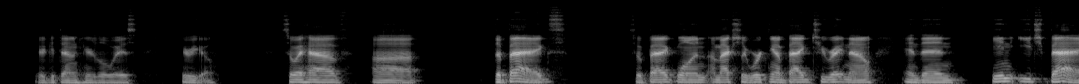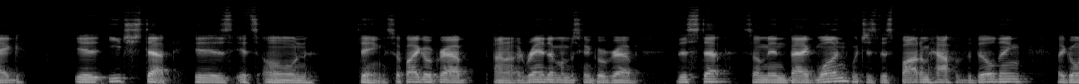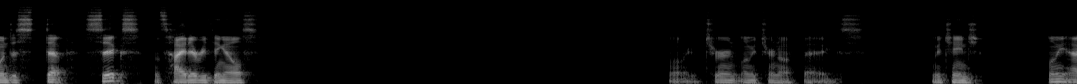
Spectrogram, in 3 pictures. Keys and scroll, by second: 23.4-24.4 typing.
